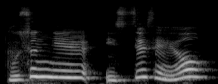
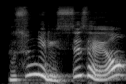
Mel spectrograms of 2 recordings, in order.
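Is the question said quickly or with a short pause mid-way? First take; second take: with pause; quickly. First: It pauses after 일, gently rising on 요. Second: It is said quickly, rising at the end. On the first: The speaker sounds friendly and concerned. The speaker calls it right. "Pause slightly after 일 and then add a slight upward intonation on 요" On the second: The speaker demands an explanation. The speaker calls it wrong. "If you say it quickly and with a rising tone at the end"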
